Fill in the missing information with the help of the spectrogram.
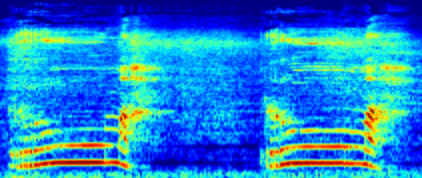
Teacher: Cara pengucapannya ujung lidah disentuhkan dan digetarkan secara berulang-ulang dengan cepat pada gusi dan pita suara yang bergetar.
